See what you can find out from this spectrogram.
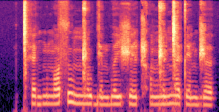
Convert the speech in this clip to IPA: ǀʰɛɡŋuŋɔ suŋ͡ǁuɡe mbəi̯ ʃei̯ʈ͡ʂʰɔŋ͡ǁyŋ͡ǀɛ tend͡ʒə

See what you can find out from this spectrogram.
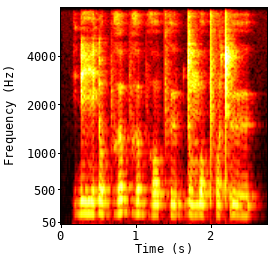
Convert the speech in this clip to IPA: ɗiː ɗobʱɵ bʱɵbʱoːpʰʉb domo pʰotʼʉ

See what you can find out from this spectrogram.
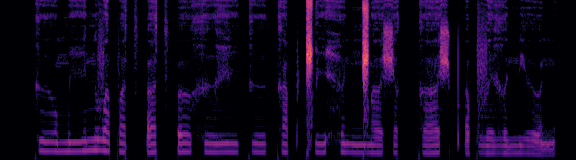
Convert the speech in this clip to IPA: kɨːʊ̯miːn vɐpɐt͡sʼɐ t͡sʼɵːxɨ ɣiːkɨːkapǁi hʉnŋ͡ǁɐːʃɐkːɐːʃ pʼɐpveɣɵmʲɵːn

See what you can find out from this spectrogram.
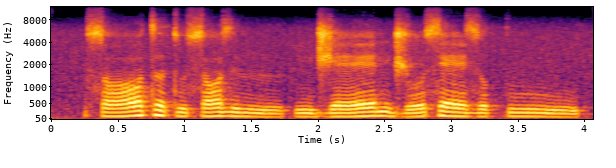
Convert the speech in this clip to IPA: sɔːtɤtu sɔzɯː | nd͡ʒɛː nd͡ʒosɛːzo kuː

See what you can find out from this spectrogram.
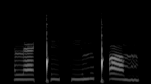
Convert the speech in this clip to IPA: læǃiximǃʼɒm

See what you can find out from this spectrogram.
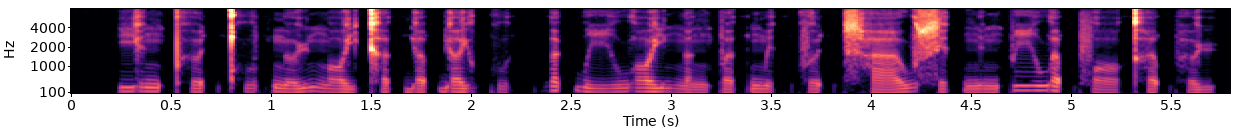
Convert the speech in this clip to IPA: jɪ˧ŋ pʰɵ˨˥t̚kʷʰɐ˨˥p̚n̪ɵ˨˥ɥ ŋɔː˨˩jkʰɐ˨k̚jɐ˨˥p̚jɐ˧j kʷɪ˨˥k̚ | ɐ˥k̚wiː˨˧wɔː˧jŋɐ˨˩ŋ pɐ˨˥k̚mɪ˨k̚fɵ˨t̚ t͡sʰaː˨˥wsɪ˨k̚ ŋɪ˨ŋpiː˥w ɐ˨p̚fɔː˨˩ kʰɐ˨p̚hɵ˨ɥ

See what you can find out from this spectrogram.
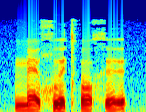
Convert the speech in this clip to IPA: mæχʷətʰɔ xə

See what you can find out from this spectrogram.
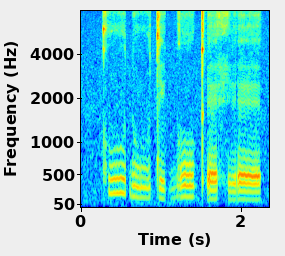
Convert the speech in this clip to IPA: kʰuː˦ɗuː˨ te˨ɡ͡boː˦kʼɛ˨ hɪ˨ ɾɛ˨

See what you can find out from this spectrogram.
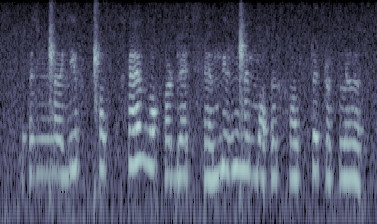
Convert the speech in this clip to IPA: ʔəzŋ͡ǁɜlʲɛf ǁɔfkʰæ vɔhɔɖɛ t͡sʰɛm ɾʲə ŋ͡ǁɛmɔʔə xɔf ʈɛʈɔtlə

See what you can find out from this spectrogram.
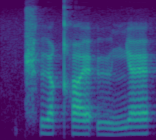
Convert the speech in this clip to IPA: ʈ͡ʂʰɘː˦ qʰæ˧ʔʏː˨ ɲæ˦

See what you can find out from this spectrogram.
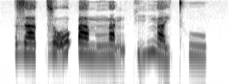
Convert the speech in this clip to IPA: za˨˩t̚zɔ̰˧˥ʔa˨˩m ŋa̰˧˨ŋkḭ˧˥ ŋa˧˩jt̪ʰu˨˩

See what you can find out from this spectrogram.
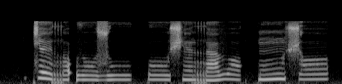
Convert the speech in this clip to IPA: cɛrɔʔðoː zuːk͡poːʃɛ̃ raβɔː k͡pũː ʃɔ

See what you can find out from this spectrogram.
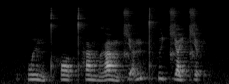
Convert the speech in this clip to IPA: hwɨ˧˩n t̪ʰɔ̤˨˩t̪ʰa̤˨˩m ɣa˧˩mt͡ɕa̰˧˥n t̪ʰɨ˧t͡ɕa˨˦jt͡ɕa˨˩k̚

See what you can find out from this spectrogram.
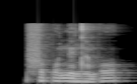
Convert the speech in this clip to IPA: fə˦po˦ nɛ̃˧dã˧bo˦

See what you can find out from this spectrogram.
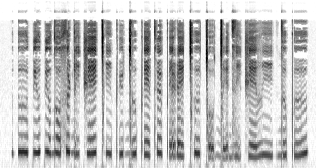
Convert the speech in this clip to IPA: ʔɯː˨˩ pʲɯː˩˥pʲo˧˩˧do˧˩˧sɯ˧ ɖḭ˨˩t͡ʃeː˩˥ǀʰi˨˩ pʼy˧ɡ͡ǀɯ˥˨ pʼe˧˩˧tʰø˥˨ pʼḛ˥˨ɽe˧˩˧ ǀʰɯ˥˨ǀo̰˩˥ ɡ͡ǀḛ˨˩d͡zḭ˧t͡ʃe˧˩˧vi˥˨ | dɯ˨˩ pʼɯː˩˥

